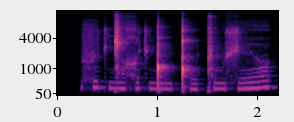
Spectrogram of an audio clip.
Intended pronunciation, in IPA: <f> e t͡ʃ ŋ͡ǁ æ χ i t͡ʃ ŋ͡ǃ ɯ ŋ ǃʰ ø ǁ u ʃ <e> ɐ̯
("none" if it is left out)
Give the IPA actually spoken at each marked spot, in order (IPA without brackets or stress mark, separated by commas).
f, e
